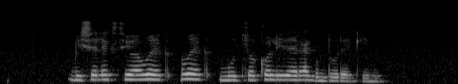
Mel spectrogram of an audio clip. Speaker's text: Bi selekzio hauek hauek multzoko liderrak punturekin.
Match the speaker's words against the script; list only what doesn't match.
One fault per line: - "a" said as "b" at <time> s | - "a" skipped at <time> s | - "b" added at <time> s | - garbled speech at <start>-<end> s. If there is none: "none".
none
